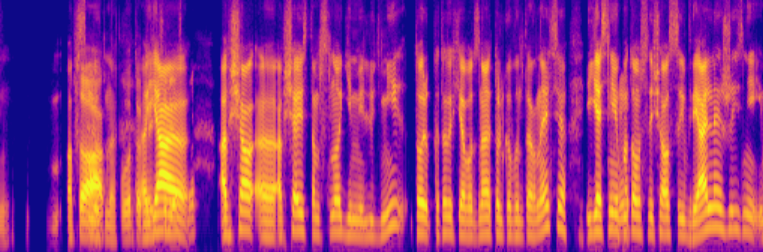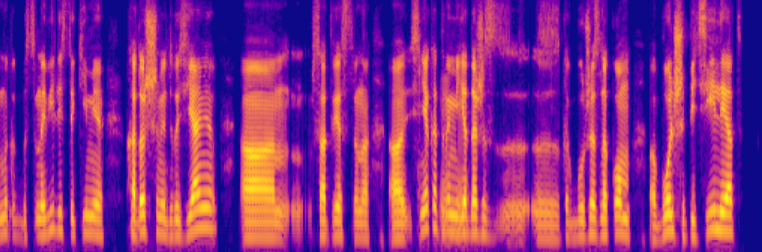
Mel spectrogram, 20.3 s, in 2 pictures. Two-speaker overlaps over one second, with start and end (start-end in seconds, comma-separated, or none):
1.0-2.5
